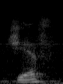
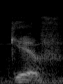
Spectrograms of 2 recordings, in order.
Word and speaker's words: GIF: the way it's pronounced jiff oh the guy who created it said it's pronounced jif i don't know why people want to pronounce it gif i mean because you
